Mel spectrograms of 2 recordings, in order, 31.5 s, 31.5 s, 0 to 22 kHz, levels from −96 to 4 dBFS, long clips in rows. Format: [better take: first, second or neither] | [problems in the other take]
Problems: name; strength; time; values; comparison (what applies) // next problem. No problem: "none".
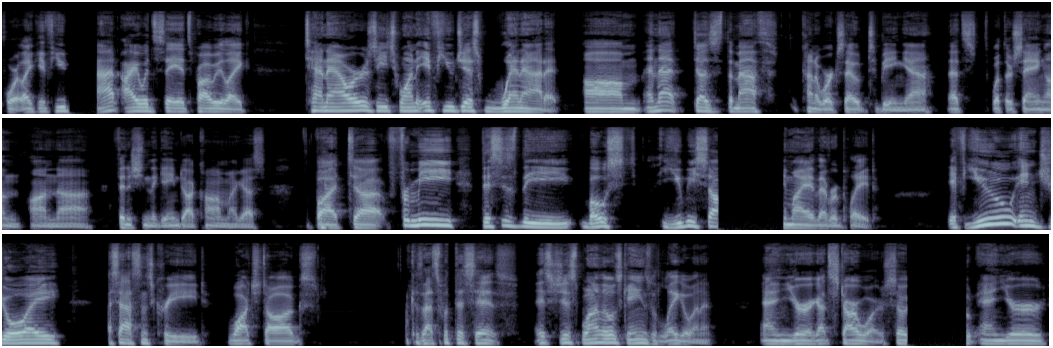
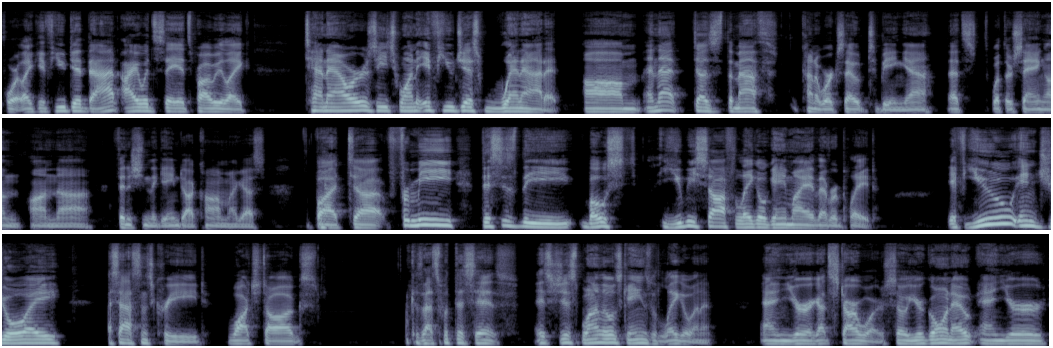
second | audio cutting out; at 0.5 s, at 18 s for 0.5 s and at 30 s for 0.5 s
